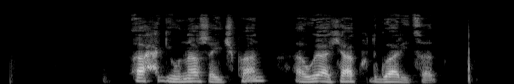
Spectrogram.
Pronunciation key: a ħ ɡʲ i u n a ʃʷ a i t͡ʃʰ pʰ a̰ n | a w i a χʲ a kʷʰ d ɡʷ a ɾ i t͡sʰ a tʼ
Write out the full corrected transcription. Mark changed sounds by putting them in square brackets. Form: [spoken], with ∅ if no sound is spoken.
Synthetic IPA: a ħ ɡʲ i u n a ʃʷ a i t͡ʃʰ pʰ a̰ n | a w i a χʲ a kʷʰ d ɡʷ a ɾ i t͡sʰ a tʼ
